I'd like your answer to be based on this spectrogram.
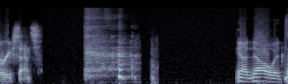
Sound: laughs

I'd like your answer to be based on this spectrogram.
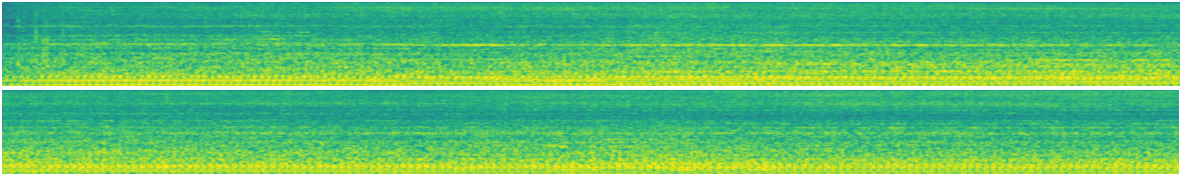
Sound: saw milling

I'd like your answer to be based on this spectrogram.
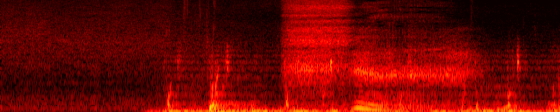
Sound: sighs

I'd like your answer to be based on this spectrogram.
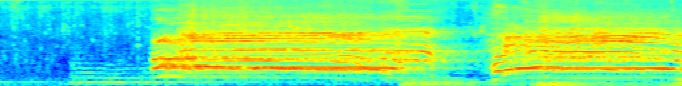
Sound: screaming!

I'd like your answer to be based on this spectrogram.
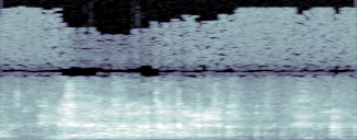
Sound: laughing

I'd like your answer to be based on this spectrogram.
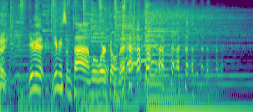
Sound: laughs

